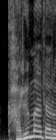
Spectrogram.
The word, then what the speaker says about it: 갈음하다: 그런 이유 중에 하나인데요 특히 가르마다와 갈음하다는 제가 글자로 쓰는 대로 발음해서 말을 했지만 실제는 가르마다로 똑같이 발음되기 때문에 혼동하는 일이 상당히 많습니다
